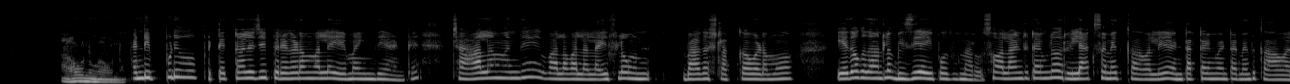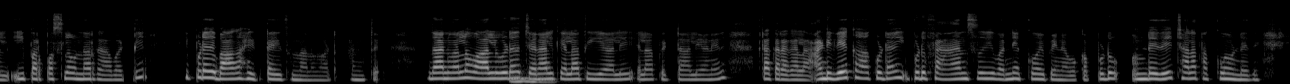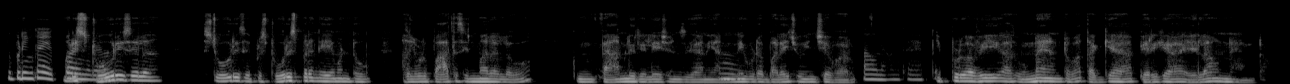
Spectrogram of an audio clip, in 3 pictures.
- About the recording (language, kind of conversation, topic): Telugu, podcast, సినిమా రుచులు కాలంతో ఎలా మారాయి?
- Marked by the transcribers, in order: in English: "అండ్"; in English: "టెక్నాలజీ"; in English: "లైఫ్‌లో"; in English: "లైఫ్‌లో"; in English: "బిజీ"; in English: "సో"; in English: "రిలాక్స్"; in English: "ఎంటర్టైన్మెంట్"; in English: "పర్‌పస్స్‌లో"; in English: "హిట్"; in English: "అండ్"; in English: "ఫ్యాన్స్"; in English: "స్టోరీస్"; in English: "స్టోరీస్"; in English: "స్టోరీస్"; in English: "ఫ్యామిలీ రిలేషన్స్"; in English: "కరెక్ట్"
